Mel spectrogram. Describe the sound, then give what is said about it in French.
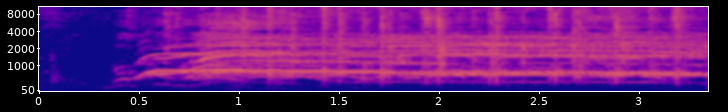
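An audience votes by applause for a Chinese version with French subtitles, suddenly breaking into loud applause about half a second in, with sustained cheering and whooping voices ringing over scattered claps that continue steadily to the end. “Tout le monde comprend que chinois sous-titre en français, ça applaudit à la grosseur de”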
